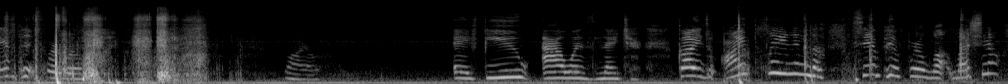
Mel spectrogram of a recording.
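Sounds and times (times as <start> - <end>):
steady low rumble: 0.0 - 10.0
microphone rubbing against clothing: 0.4 - 2.4.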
